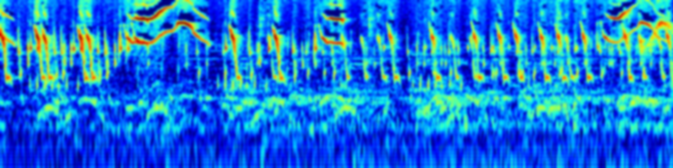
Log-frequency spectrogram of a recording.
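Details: Java sparrow calls played as a lure for trapping, a bird found in rice fields and farmland: busy fast chipping and clicking with occasional swooping high whistles.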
